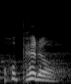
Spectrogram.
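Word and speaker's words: כֹּפֶר: 그리고 역청은 코페르, 그리고 칠하다는 카파르입니다. 이 발음만 사용해서 문장을 작성해 보면 이렇습니다.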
